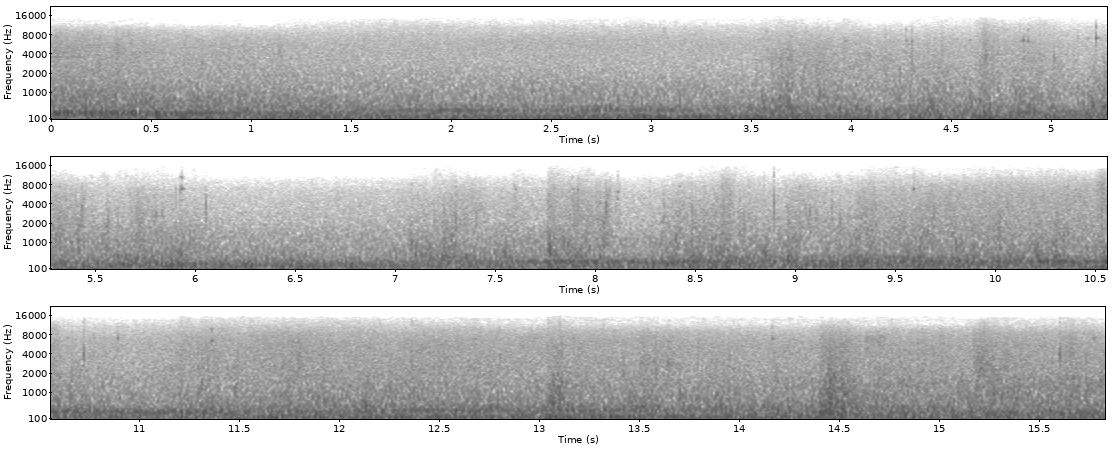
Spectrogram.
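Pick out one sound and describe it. A bow twangs as arrows fly off.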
